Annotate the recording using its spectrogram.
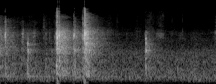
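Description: Wooden dog puzzle toy clacking as a dog noses at its sliding blocks: a few sharp clacks in the first second, then one softer clack about halfway through.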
